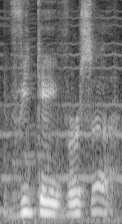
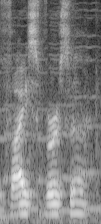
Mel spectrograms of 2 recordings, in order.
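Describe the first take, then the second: First: It uses the classical Latin pronunciation. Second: It uses the everyday English pronunciation. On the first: "I think is the classical Latin pronunciation" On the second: "Normal people would say vice versa"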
